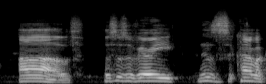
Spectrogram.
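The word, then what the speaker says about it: ָיו: So this, instead of I've, which is what a lot of my students say, you're going to pronounce this av, okay, av.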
